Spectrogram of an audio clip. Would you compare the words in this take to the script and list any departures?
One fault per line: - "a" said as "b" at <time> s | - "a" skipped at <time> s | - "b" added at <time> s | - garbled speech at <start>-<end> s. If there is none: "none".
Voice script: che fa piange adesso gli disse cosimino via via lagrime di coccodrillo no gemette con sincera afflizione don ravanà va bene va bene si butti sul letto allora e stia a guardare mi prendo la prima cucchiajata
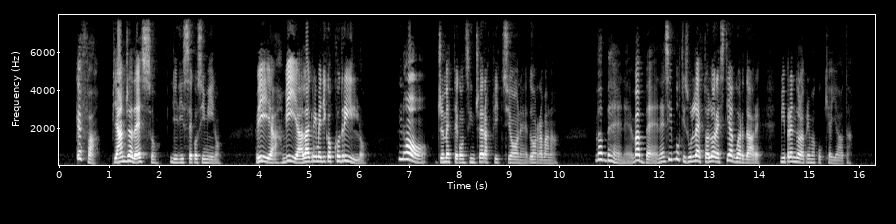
none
